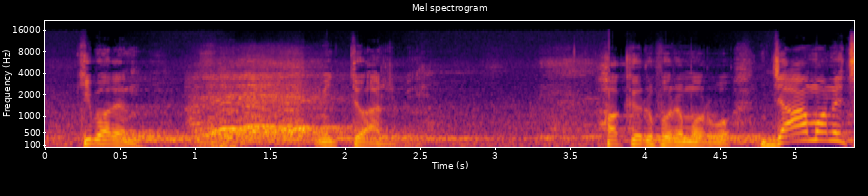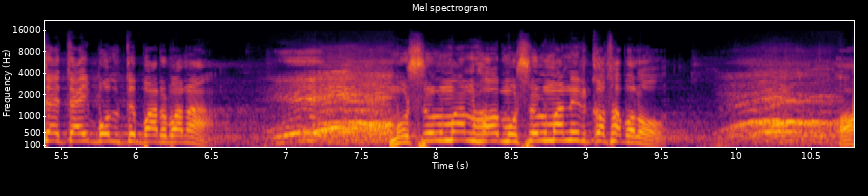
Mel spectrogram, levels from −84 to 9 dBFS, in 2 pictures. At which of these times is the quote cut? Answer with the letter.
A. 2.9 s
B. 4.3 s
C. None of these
C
